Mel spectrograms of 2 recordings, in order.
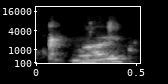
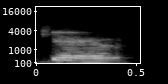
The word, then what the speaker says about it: Miguel: Mike and Lindsay. No, I want to hear him say his name. He says his name right. Yeah, my name is French. I'm French, so my name is Miguel.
